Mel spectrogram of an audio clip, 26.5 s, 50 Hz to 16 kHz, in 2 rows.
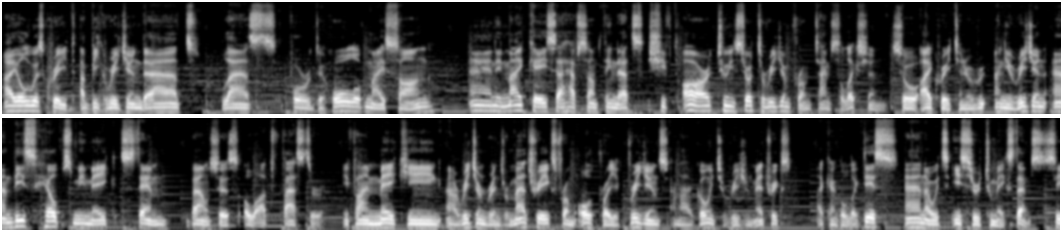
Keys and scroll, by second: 5.5 shift+', 7.1 shift+r, 11.4 shift+r, 13.8 alt+super+r.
